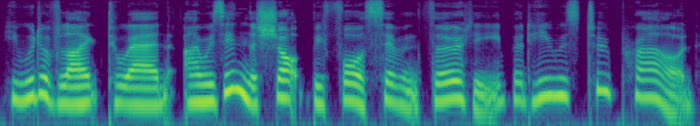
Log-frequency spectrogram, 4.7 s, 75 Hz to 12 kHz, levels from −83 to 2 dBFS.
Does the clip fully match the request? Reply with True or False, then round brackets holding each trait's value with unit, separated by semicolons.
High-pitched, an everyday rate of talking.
False (210 Hz; 245 wpm)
